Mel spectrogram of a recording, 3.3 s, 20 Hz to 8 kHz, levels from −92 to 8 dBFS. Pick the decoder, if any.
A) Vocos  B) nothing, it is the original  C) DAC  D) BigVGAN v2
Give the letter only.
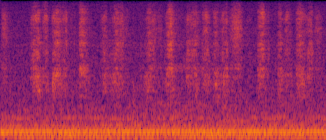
B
